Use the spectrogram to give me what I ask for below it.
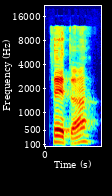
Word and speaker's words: theta: Uh the next one is the th sound almost like in English uh theta.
